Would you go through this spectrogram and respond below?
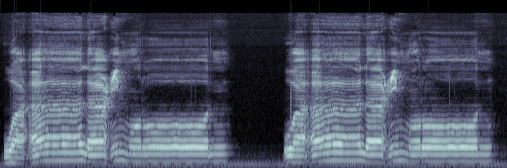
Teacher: mim mati bertemu ro ro adalah huruf Izhar Syafawi maka ini dibaca jelas mim jelas ro jelas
